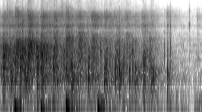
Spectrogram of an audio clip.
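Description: An audience applauding: dense clapping that fades away near the end. A few dull low thumps about half a second apart sound under the clapping in the first two seconds.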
